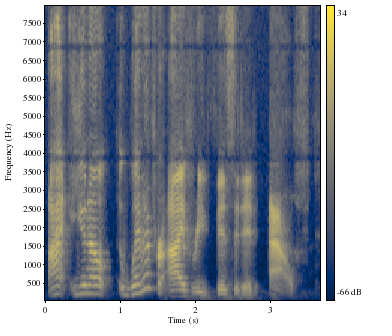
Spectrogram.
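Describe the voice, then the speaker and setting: A man's voice: fairly high pitch, wildly swooping pitch, slow, bright, forceful tone. A middle-aged man talking casually as a podcast guest, with a wry, self-mocking, nerdy enthusiasm. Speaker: podcast guest, game writer.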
